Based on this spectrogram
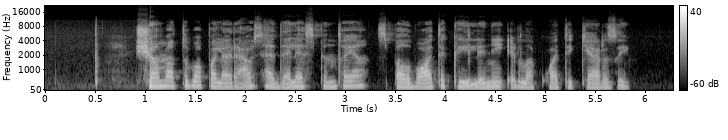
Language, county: Lithuanian, Alytus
